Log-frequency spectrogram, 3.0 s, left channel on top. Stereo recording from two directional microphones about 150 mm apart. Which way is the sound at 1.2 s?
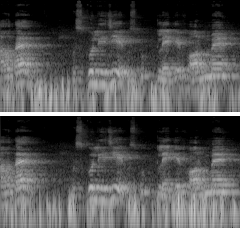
15° left (ahead or behind).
